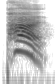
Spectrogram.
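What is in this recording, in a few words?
"pai4", Mandarin Chinese, fourth tone; pinyindct-open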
